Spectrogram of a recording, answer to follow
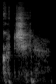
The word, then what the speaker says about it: Cocina: I should have actually looked how to pronounce this name, but I forgot. Cocineros en la Cocina. Cocina. There we go. Cocina.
